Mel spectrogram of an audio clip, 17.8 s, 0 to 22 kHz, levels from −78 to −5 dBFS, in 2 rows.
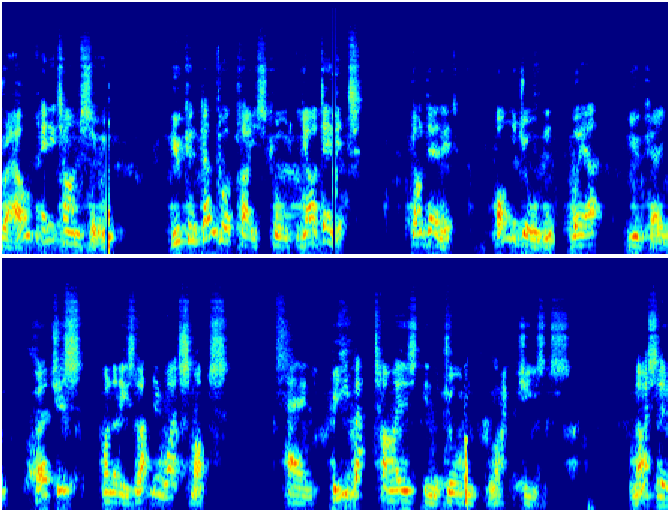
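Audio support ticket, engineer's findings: Short skip bursts at 1.37, 2.86, 4.40, 7.36 and 15.04 s. Each lasts 56 to 72 ms, two to three 26.1 ms frames. Likely a broken MP3 bit reservoir. Frames lost, so following frames decode borrowed bits from the wrong frame.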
